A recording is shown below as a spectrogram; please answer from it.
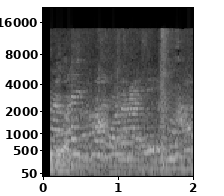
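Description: A crowd of young schoolchildren chattering and calling out at once, many voices overlapping.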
